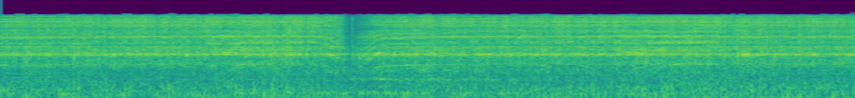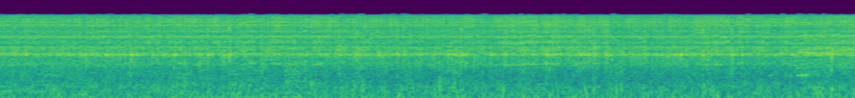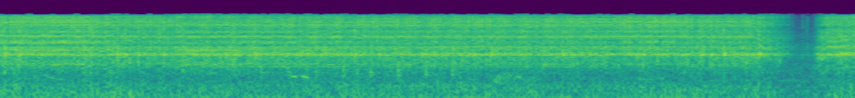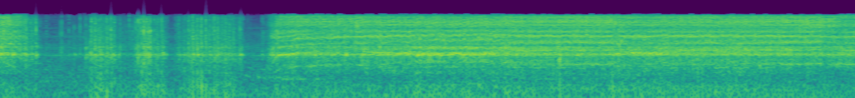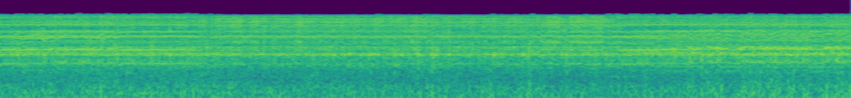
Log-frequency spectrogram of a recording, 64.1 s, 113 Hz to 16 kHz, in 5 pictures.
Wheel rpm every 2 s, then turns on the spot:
160, 160, 120, 160, 170, 170, 170, 170, 170, 170, 170, 170, 160, 170, 170, 170, 170, 170, 110, 50, 30, 100, 160, 170, 160, 160, 170, 170, 170, 170, 160, 160.
38-42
